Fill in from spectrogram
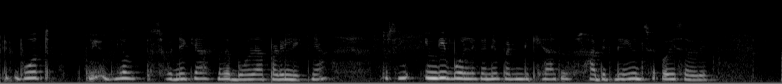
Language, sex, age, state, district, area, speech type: Dogri, female, 18-30, Jammu and Kashmir, Reasi, urban, spontaneous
